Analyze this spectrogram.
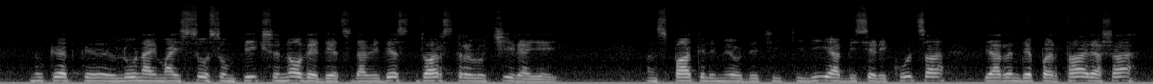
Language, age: Romanian, 50-69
